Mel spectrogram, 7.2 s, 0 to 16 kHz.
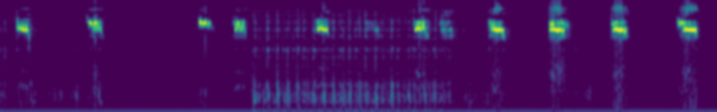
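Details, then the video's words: Nest-box camera footage of pied flycatcher chicks 11-12 days old, almost ready to fledge, 29 June 2013; high thin begging notes about once a second, interrupted midway by a burst of rushing, rustling noise, likely wing movement. "Kirjosiepon poikaset 11-12 päivää / Pied flycatcher's chicks 11-12 days"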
